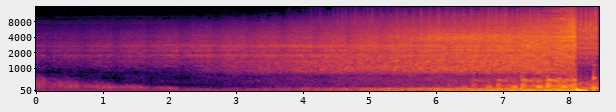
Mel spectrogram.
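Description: A noise-sweep riser in a house-music DJ mix: a hiss that swells steadily louder and brighter over several seconds, with a falling tone early on. This is the build-up before the beat drops.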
